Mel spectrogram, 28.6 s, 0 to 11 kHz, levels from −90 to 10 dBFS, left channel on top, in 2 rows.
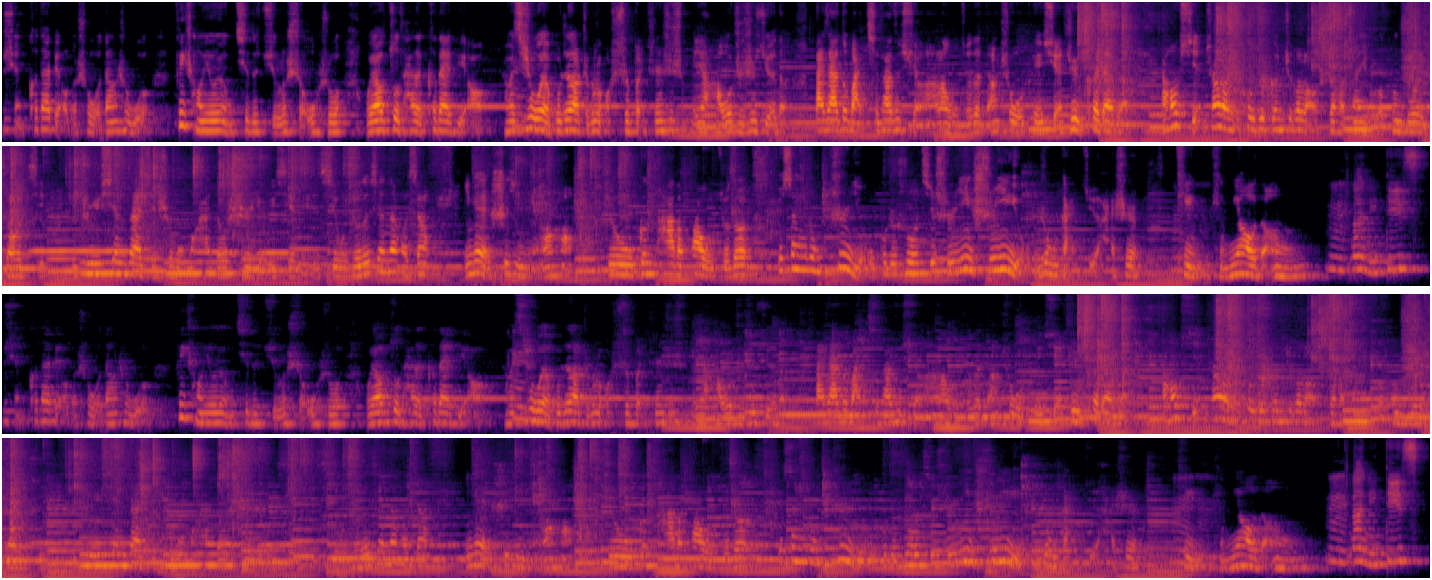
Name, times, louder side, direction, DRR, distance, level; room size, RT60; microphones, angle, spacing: voice 1, 0.0-1.5 1.7-3.4 3.6-7.8 8.1-14.7 15.0-18.6 18.9-25.6 26.0-27.4, left 6 dB, 85° left, 13 dB, 0.3 m, -30 dB
sound 1, 4.0-5.2 5.6-7.7 8.8-9.4 9.8-12.3 13.4-15.7 16.1-17.2, left 5 dB, 25° left, 0.7 m, -40 dB
voice 2, 5.0-5.4 20.4-20.8 25.9-26.5 27.5-28.4, right 1 dB, 45° right, 6 dB, 0.6 m, -37 dB
sound 2, 6.1-6.5 7.3-7.4 7.8-8.0 8.3-8.8 9.2-9.3 9.8-9.9 10.6-18.7 19.0-22.7 23.1-24.1, equal, 15° right, 2.2 m, -42 dB
sound 3, 6.6-26.1, right 1 dB, 85° right, 0.7 m, -34 dB
6.1 x 5.5 x 3.0 m, 0.75 s
head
